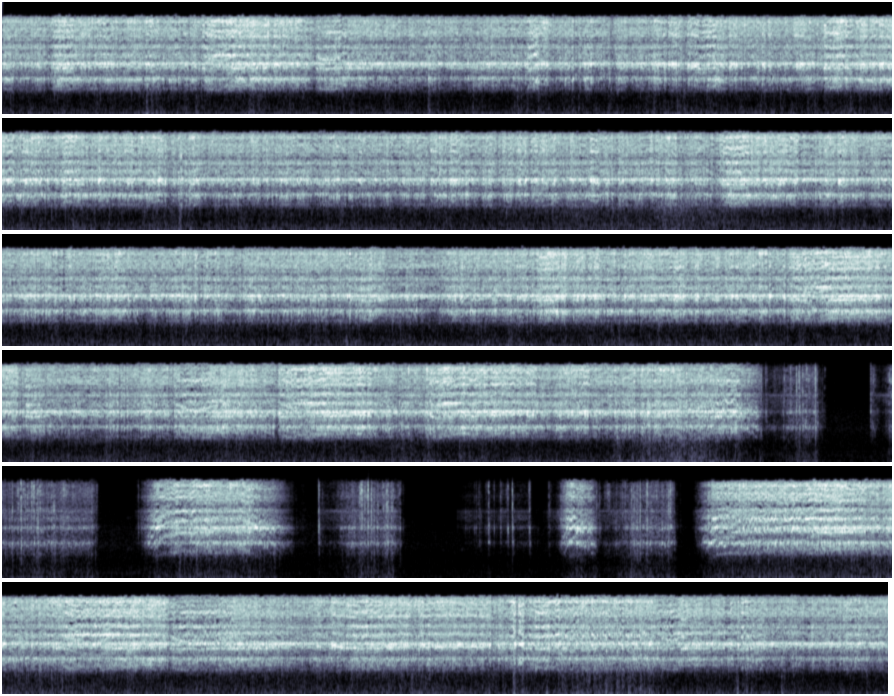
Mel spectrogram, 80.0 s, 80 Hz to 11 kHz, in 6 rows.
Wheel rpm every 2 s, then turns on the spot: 230, 230, 230, 230, 230, 230, 230, 230, 230, 230, 230, 240, 230, 230, 230, 230, 230, 230, 230, 230, 230, 220, 230, 230, 230, 150, 20, 40, 140, 20, 10, 30, 160, 230, 220, 230, 230, 230, 230, 230.
58-60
